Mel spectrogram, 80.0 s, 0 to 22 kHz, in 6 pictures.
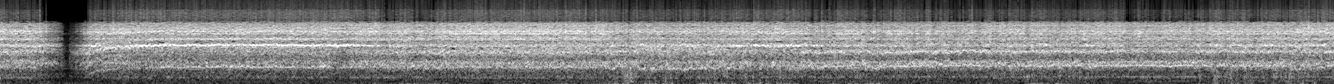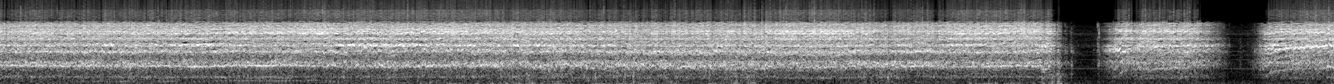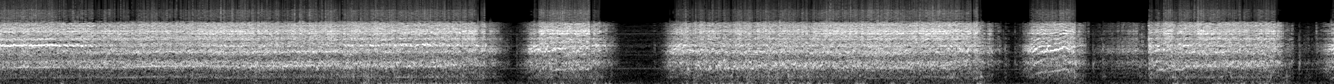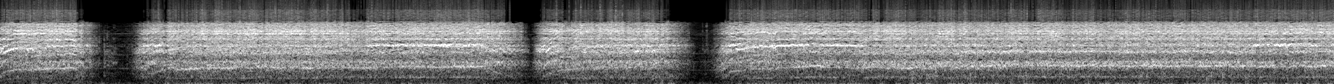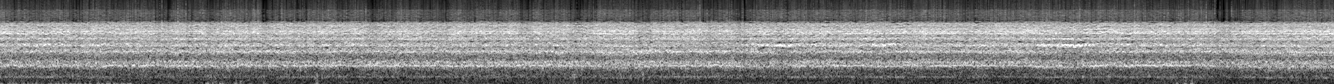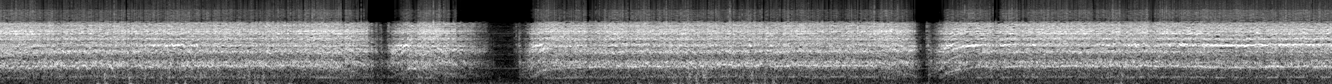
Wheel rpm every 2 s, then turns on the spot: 150, 200, 200, 200, 220, 230, 230, 230, 220, 230, 210, 220, 110, 170, 220, 180, 90, 190, 100, 130, 100, 200, 140, 120, 210, 230, 220, 230, 240, 230, 230, 230, 230, 210, 220, 80, 180, 180, 180, 220.
36-38 44-48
